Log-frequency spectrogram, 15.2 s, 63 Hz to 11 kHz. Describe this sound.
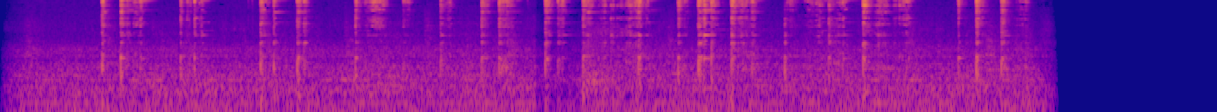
Using cutlery.
Recorded on Zoom H4n.
Close perspective, inside.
